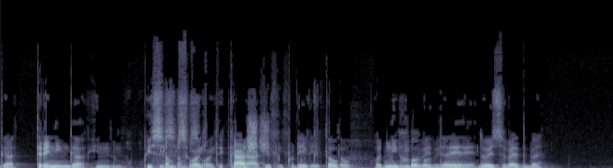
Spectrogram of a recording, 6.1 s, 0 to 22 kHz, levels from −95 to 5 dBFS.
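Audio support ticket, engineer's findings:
Doubled audio track, 1.14 to 4.78 s. Speech repeated about a tenth of a second behind, somewhat quieter, full-band, no reverb tail. Likely a second capture path or misaligned duplicate in the edit. Waveform: offset echo envelope; spectrogram: smeared onsets, hard start/stop edges.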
